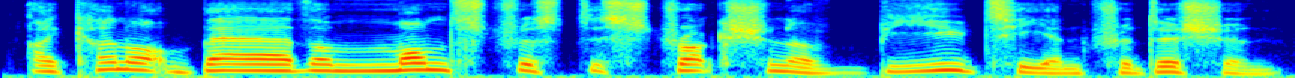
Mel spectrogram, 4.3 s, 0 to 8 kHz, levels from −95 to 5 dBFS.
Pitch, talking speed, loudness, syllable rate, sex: 170 Hz, 140 wpm, -18 LUFS, 4.1 syllables/s, male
